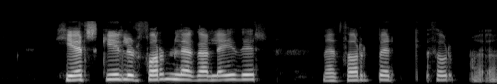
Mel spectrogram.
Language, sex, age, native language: Icelandic, female, 50-59, Icelandic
